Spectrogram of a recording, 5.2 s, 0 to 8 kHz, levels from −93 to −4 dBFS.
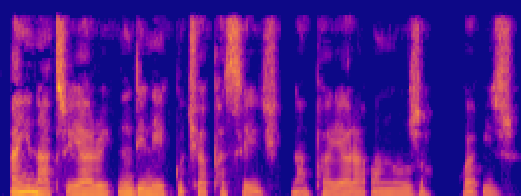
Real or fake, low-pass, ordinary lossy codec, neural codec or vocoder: fake; 7.2 kHz; MP3, 48 kbps; codec, 16 kHz, 16 kbps, FunCodec, trained on LibriTTS, 50 frames a second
